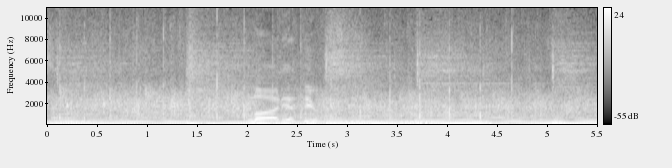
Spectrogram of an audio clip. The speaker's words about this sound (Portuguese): Dá uma salva de palmas para Jesus. Vamos aplaudir a Jesus.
